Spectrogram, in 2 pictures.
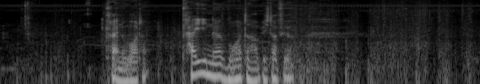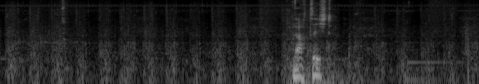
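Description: Footsteps crunch softly on rocky ground.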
